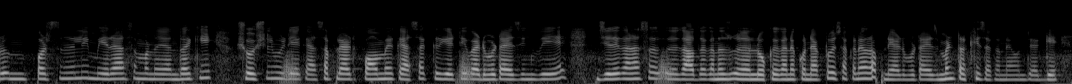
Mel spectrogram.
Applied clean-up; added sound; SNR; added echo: none; Brass instrument; 15 dB; none.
